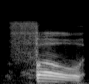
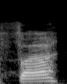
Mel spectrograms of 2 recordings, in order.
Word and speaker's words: Pho: now you're probably thinking what what did you just say 95 you might read it as Pho 95 but it is pronounced and uh he how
